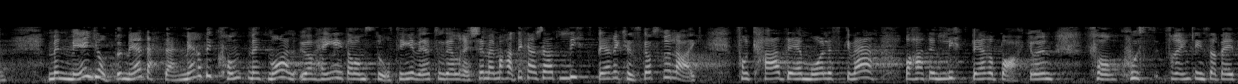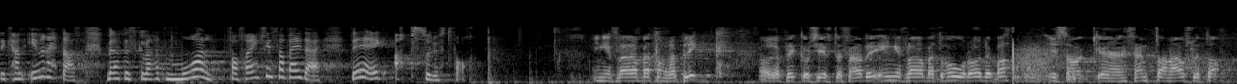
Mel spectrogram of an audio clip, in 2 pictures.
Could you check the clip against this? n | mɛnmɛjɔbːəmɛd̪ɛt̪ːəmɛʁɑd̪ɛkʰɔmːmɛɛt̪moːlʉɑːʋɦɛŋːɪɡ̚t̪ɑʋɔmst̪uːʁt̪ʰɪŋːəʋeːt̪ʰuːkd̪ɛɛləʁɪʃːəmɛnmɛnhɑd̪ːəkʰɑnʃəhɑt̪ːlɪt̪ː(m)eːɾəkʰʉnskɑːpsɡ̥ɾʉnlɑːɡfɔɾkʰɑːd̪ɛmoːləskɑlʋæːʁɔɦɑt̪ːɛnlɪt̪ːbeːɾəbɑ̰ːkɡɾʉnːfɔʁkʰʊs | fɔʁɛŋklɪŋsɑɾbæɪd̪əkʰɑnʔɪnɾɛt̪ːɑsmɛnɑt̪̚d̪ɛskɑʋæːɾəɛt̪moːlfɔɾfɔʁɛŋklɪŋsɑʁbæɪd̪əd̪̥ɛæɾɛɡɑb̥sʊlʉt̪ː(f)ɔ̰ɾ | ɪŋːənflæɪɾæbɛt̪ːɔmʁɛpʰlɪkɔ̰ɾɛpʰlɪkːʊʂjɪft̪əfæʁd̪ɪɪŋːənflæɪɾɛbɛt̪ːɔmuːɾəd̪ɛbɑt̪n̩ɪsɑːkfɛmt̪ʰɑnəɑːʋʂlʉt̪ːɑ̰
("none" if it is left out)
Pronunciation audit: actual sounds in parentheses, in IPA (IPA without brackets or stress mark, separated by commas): b, f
